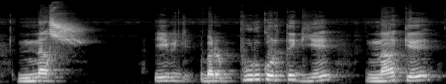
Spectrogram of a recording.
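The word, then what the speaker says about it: نصر: রাকাত টান যাবে জ অনেকজন সদকে সিন উচ্চারণ করে করে নাস বলি তো নাস হবে না মুখটাকে হালকা গোল করে পুরভাবে উচ্চারণ করবেন নাস এবার পুর করতে গিয়ে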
